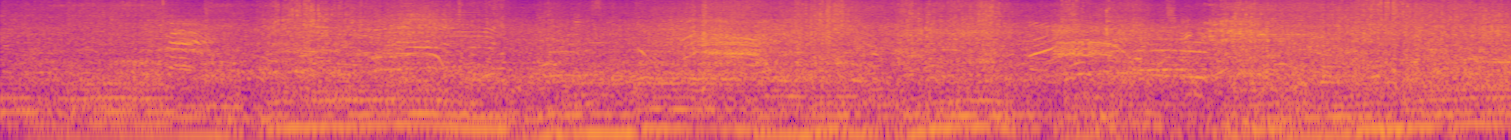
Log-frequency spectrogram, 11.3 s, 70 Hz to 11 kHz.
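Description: Compact cars in a pure stock demolition derby at the 2018 Crawford County Fair in Meadville run with a loud, continuous, rough engine drone and a low throbbing idle, while an announcer talks over it.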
